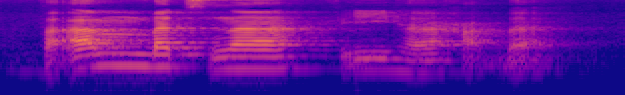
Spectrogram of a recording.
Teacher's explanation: jadi mengganti nun menjadi mim. Fa'ambatsna kan artinya fa'anbatna, tapi baca fa'ambatsna karena artinya iqlab adalah mengganti.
